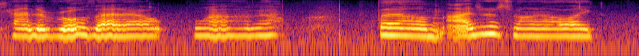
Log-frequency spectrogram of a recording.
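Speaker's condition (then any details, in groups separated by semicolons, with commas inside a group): Friedreich's ataxia; inherited, progressive neurologic disorder; age about eight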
